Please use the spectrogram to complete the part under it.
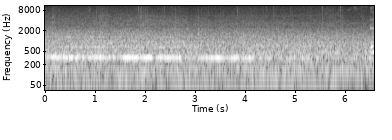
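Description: A car's engine and tyres hum steadily from inside the car as it drives along a road.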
